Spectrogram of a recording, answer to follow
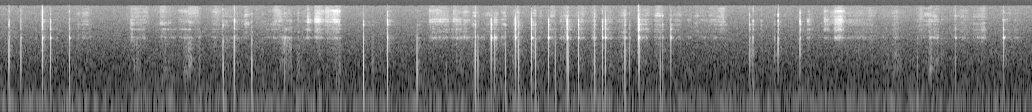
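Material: Pine wood.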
